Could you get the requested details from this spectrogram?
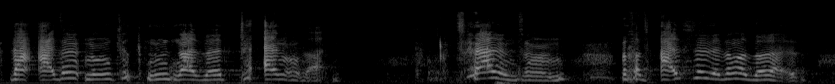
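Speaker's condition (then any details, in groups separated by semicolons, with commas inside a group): Moebius syndrome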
